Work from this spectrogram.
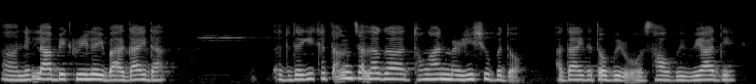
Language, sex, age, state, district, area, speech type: Manipuri, female, 18-30, Manipur, Bishnupur, rural, spontaneous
